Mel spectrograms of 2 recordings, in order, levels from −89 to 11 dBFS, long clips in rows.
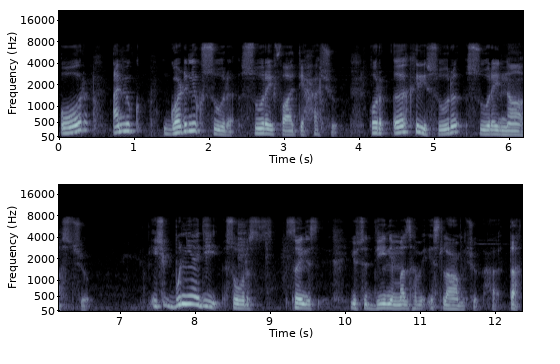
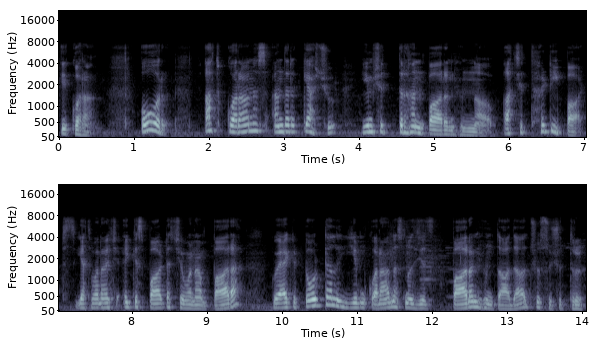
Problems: none marked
